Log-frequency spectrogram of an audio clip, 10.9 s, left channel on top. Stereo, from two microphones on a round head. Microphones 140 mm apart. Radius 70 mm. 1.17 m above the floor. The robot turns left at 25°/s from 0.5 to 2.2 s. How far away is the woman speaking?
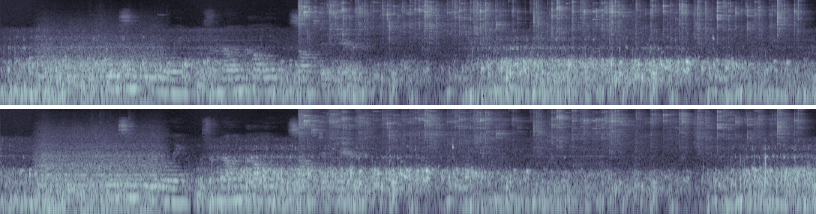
About 4 m.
